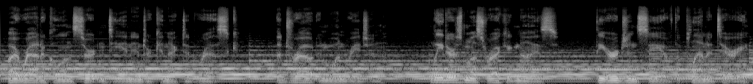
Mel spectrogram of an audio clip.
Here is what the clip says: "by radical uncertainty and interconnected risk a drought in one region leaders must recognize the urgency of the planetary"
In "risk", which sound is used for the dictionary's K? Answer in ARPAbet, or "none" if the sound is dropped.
K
